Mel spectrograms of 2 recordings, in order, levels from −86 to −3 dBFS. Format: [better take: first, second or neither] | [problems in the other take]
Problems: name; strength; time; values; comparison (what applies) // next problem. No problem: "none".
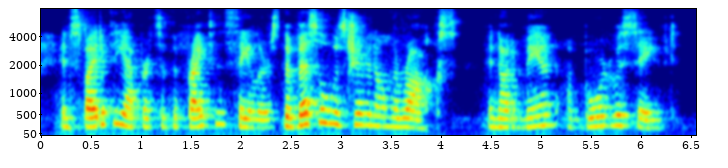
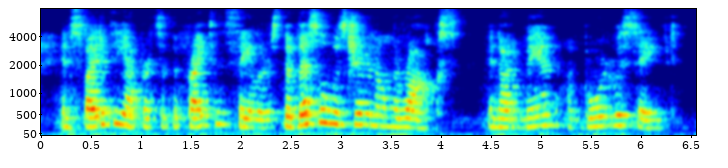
first | room echo; dies away in 0.3 s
